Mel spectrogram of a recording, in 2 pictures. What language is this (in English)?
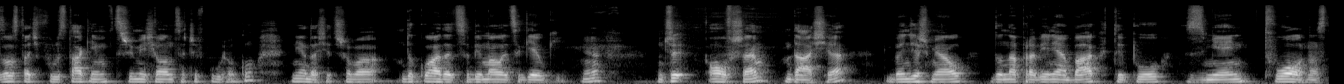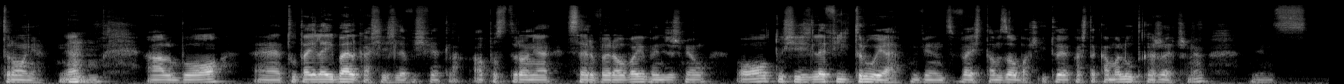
Polish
